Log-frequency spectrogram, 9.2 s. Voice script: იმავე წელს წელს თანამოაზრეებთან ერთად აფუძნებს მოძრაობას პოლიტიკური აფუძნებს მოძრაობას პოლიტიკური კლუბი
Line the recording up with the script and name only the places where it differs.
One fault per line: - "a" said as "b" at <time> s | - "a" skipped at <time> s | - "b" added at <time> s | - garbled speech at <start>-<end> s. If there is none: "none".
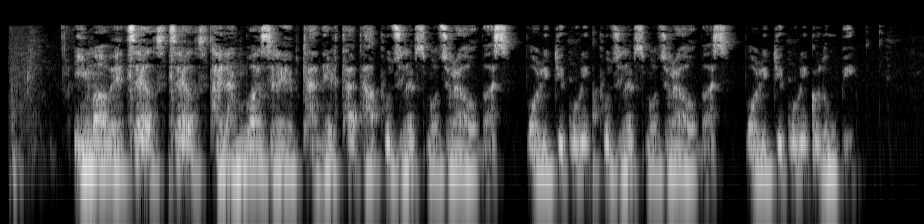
none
